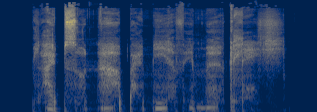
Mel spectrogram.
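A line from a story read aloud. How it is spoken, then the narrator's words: Whisper in ear. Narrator (German): flüsterte Bree in Lils Ohr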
